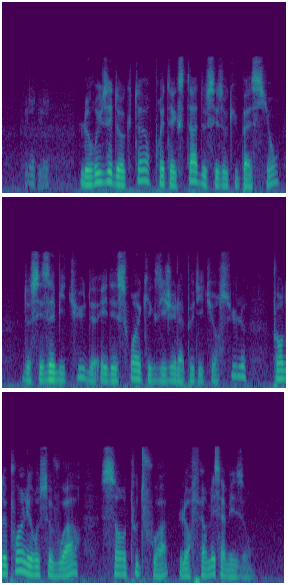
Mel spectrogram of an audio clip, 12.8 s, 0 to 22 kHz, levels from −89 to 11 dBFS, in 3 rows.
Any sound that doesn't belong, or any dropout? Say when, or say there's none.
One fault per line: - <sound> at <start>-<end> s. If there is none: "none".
- laugh at 0.3-0.7 s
